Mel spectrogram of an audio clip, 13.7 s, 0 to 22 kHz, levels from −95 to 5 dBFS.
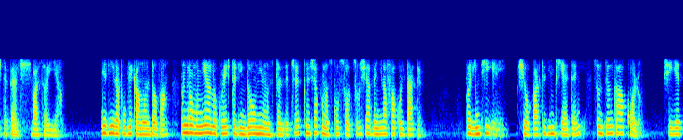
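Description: G.729 codec damage runs through the whole 14-second speech recording. At 8 kbit/s, the voice is rebuilt from a vocal tract filter, a pitch predictor and a few pulses per frame, with nothing above 4 kHz, so it sounds plainly rough, band-limited and slightly synthetic. VoIP packet loss concealed by the speech codec breaks in at four points. From 0.46 to 0.65 s, just before "să îi ia", 150 ms of audio are missing. At 5.67 to 5.74 s, a short 30 ms gap fits a single lost packet. From 9.78 to 10.32 s, just before "și o parte din", 360 ms are lost in scattered pieces across 540 ms, with the longest run 180 ms. From 11.61 to 11.73 s, between "și o parte din" and "sunt încă", 90 ms are lost. In each gap the decoder keeps extrapolating from its last pitch and filter while lowering the gain, so the sound smears into a fading buzzy tone or coloured noise. Because every frame builds on the one before, the voice stays weak or distorted for a moment after real audio resumes.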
